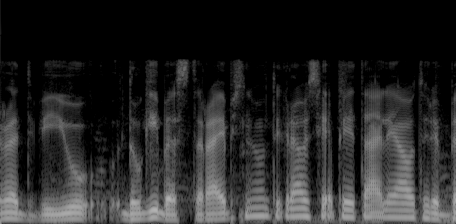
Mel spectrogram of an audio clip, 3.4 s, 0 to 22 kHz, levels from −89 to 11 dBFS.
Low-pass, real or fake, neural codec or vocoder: 7.2 kHz; real; none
